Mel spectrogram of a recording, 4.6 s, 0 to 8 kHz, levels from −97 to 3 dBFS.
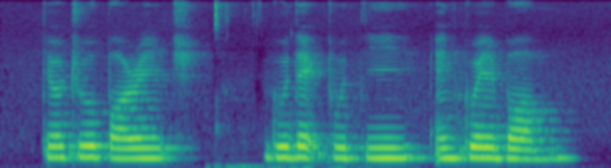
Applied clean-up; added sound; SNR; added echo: neural mask model Resemble Enhance denoiser.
